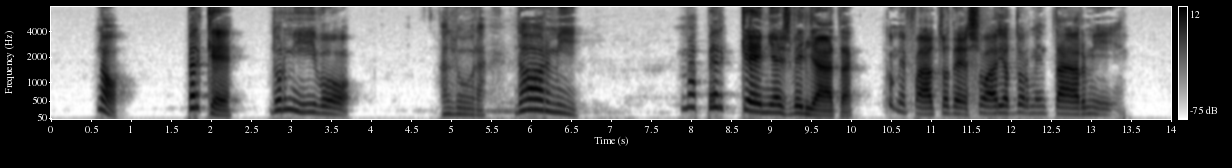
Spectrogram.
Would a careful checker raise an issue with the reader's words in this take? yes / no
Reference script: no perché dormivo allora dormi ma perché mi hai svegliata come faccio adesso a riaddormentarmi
no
